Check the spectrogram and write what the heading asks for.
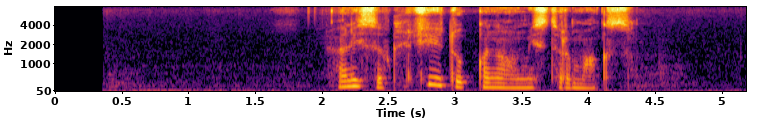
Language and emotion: Russian, neutral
